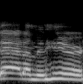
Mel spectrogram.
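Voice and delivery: mock shrill, very high child's scream. Retelling a scene where a trapped kid pounds on glass: imitating a kid screaming. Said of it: "he's pounding on the glass and he screams".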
